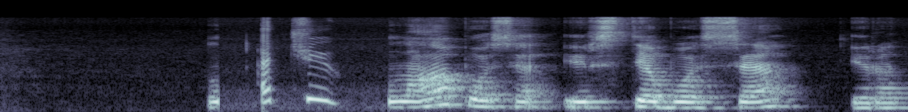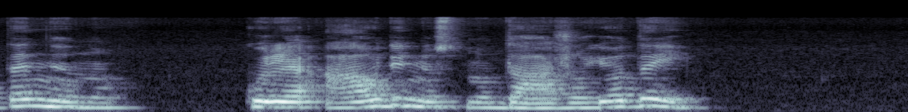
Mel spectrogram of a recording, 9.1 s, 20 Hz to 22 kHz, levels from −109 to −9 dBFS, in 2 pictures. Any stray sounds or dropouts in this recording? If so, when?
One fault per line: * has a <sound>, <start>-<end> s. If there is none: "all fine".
* has a sneeze, 1.2-1.7 s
